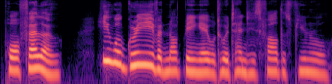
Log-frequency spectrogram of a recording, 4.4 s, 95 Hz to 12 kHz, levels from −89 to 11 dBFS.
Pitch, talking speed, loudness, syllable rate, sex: 215 Hz, 190 wpm, -15 LUFS, 5.2 syllables/s, female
